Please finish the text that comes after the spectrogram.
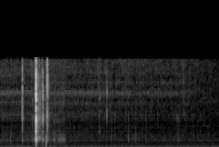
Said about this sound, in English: So let's just get the vibe here. Hope you guys can hear this beautiful. There's like a little wicker sizzling.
